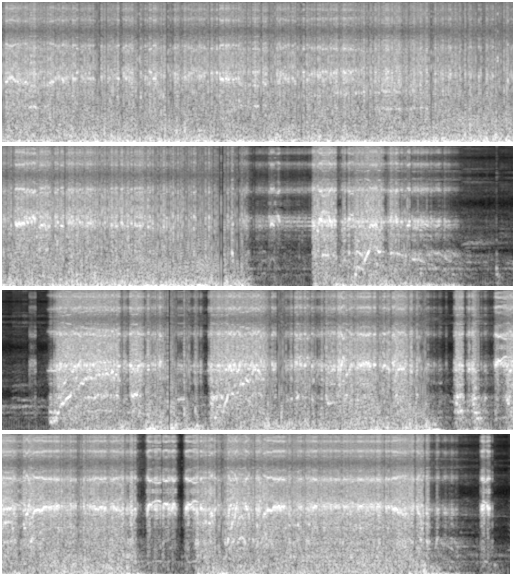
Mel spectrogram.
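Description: Onboard sound of a Traxxas Slash RC short-course truck racing on dirt: a loud, distorted whine from its electric motor and drivetrain with tyre and chassis noise. The sound drops away twice, a little over a third of the way in and around the middle, with a few brief dips later.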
